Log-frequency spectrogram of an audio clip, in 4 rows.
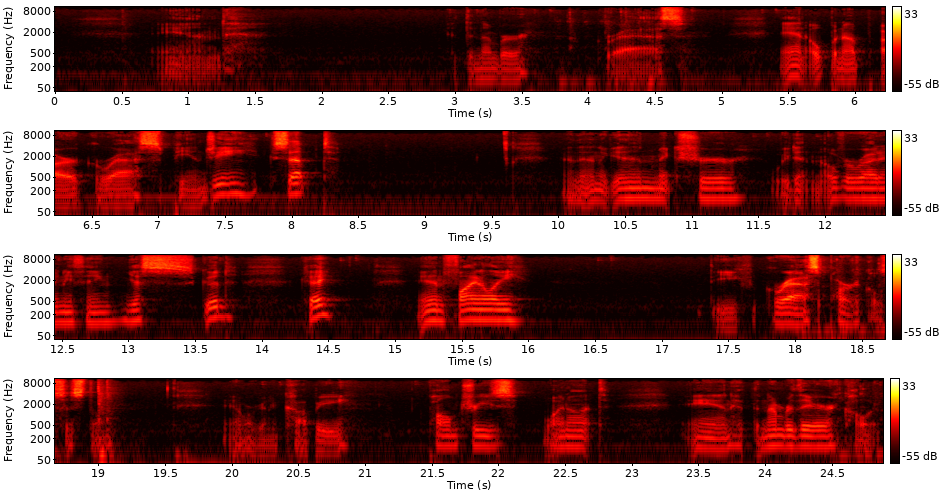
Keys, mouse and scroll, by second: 1.1-2.7 scroll down 3, 3.4 click, 4.1 click, 8.3 click, 10.9 click, 12.0 click, 12.4 click, 12.9 click, 14.1 click, 15.1 click, 15.5-16.5 scroll up 2, 17.0 click, 17.9 click, 20.7 click, 24.4 click.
